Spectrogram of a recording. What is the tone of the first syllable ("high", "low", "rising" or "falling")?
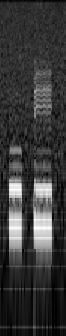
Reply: high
